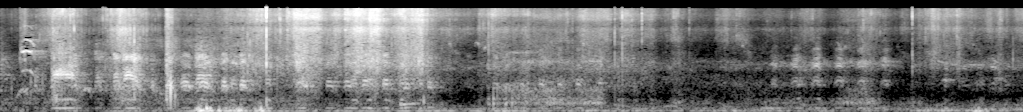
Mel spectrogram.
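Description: Geese honking in the background during the first few seconds, with a low thump about two seconds in. It then settles to a faint rustle of straw mulch being pushed aside by hand.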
